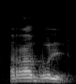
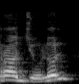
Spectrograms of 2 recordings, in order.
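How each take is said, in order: First: It is said in an Egyptian Arabic accent. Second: It is said in a Standard Arabic accent.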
